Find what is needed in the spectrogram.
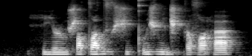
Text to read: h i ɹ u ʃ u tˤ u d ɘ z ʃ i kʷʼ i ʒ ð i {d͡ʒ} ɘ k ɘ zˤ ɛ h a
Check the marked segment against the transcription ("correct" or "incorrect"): correct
